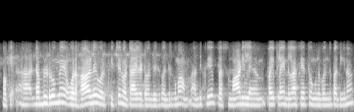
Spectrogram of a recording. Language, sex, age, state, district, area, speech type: Tamil, male, 30-45, Tamil Nadu, Tiruchirappalli, rural, conversation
